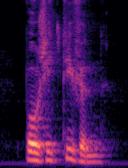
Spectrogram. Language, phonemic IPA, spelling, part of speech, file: Dutch, /ˌpoziˈtivə(n)/, positieven, noun, Nl-positieven.ogg
- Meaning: plural of positief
